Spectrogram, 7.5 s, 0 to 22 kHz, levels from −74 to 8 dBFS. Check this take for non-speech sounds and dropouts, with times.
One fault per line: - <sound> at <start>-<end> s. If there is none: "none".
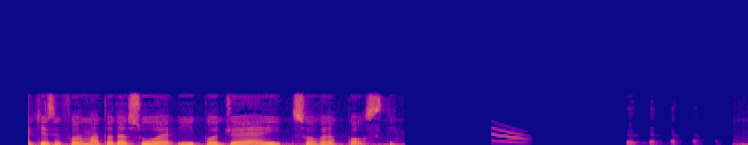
- chirp at 4.9-5.3 s
- laugh at 6.2-7.2 s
